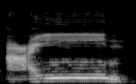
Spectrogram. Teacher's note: এই আইনটা উচ্চারণ করতে হয় হলো গলার মাঝখান থেকে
